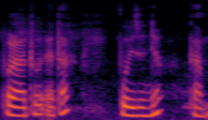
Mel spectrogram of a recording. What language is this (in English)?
Assamese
